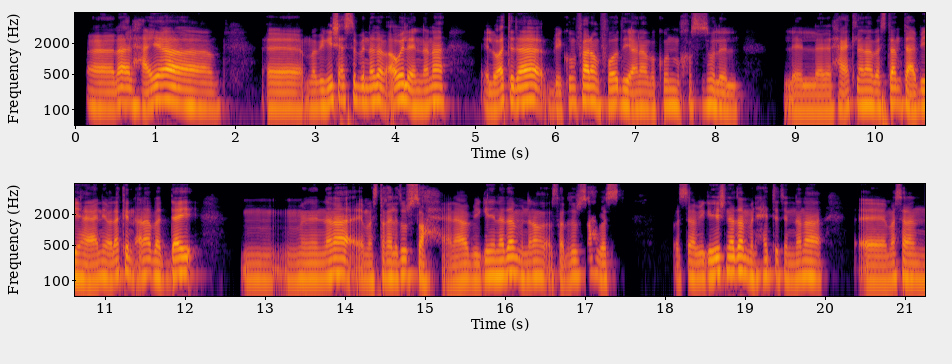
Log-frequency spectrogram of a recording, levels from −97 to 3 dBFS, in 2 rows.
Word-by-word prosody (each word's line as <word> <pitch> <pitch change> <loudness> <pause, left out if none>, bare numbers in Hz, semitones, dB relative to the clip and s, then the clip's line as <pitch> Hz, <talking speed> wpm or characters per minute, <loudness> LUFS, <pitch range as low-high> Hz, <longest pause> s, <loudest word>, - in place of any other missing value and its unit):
آآ، 115 -2 0
لأ، 135 +2 +4
الحقيقة 125 +5 +2 1.2
آآ، 110 -1 0
ما 115 +1 -6
بيجيش 125 +5 0
إحساسّ 150 +2 -2
بالندم 145 0 +2
أوي، 160 +3 +4
لإن 120 -4 +2
أنا 145 +2 +1 0.4
الوقت 115 +6 +1
ده 145 +2 +6
بيكون 115 +3 -6
فعلًا 145 -1 +4
فاضي، 125 -2 0
أنا 115 +1 -1
باكون 110 +4 -5
مخصّصُه 125 +1 -4
لل 100 -3 -3 0.5
لل 100 +1 -4
للحاجات 100 +3 -2
اللي 125 - -2
أنا 125 0 +3
باستمتع 120 -1 +1
بيها 115 0 0
يعني، 105 +4 0
ولكن 130 +3 -1
أنا 135 +3 0
باتضايق 130 +3 +1 0.5
م - - -12 0.7
من 110 - -3
إن 110 +1 -3
أنا 140 +2 +2
آآ، - - -4
ما 110 - -4
استغليتوش 120 +3 -2
صح، 110 -4 -3
يعني 95 +1 -7
أنا 105 +2 +1
بييجي 110 +2 -4
لي 125 - +1
ندم 135 +2 +2
إن 115 0 -4
أنا 125 - 0
ما 120 0 -4
استغليتوش 120 +2 -5
صح 135 +1 -8
بس 110 +1 -5 0.6
بس 110 +4 -8
ما 115 - 0
بييجيليش 130 +6 0
ندم 145 0 +4
من 120 -3 -3
حتّة 125 0 -6
إن 110 -1 -6
أنا 120 -1 0 0.4
آآ، 100 0 -1
مثلًا 115 +1 -1
120 Hz, 165 wpm, -24 LUFS, 110-130 Hz, 1.2 s, ده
